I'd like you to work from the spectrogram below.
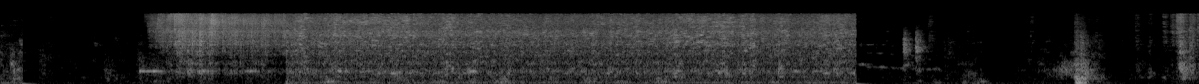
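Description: Food frying in leftover cooking oil gives a loud, steady hiss and crackle that runs for several seconds, then cuts off, followed by quieter clatter and handling noises.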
